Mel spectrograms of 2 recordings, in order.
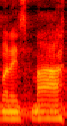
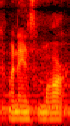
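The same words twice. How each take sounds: First: It is said in an Australian accent. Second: It is said in an American accent. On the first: The listener misheard the name as Mike. The speaker calls it wrong. "He called me Mike for ten days" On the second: The name is understood by Americans. The speaker calls it right. "So I learned to say Mark. ... So I've got a very American accent"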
